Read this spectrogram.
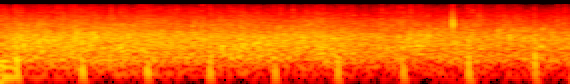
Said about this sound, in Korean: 우리 찬양과 또 우리 의 예배를 통하여서 영광 하듯이 하나님 앞에 다시 한번 영광의 박수 올려드립니다.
